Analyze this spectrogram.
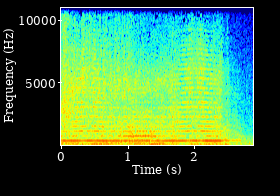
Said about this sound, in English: Do you want me to play the T-Rex growl? Yes, do it. It's such an awesome sound.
